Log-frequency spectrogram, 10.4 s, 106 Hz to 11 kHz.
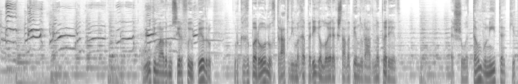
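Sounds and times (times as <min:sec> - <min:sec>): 
several dogs whimpering and yipping: 0:00.0 - 0:04.4
speech: 0:02.9 - 0:08.2, 0:09.0 - 0:10.3.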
